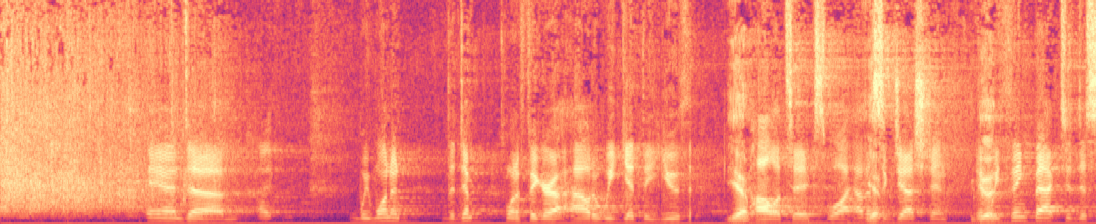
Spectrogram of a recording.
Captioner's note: cheering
